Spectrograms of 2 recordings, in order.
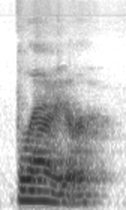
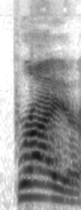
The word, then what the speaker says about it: Bryer: want to make sure I'm saying it correctly Brier Brier okay perfect that awesome well I'm gonna go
